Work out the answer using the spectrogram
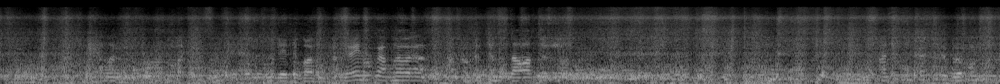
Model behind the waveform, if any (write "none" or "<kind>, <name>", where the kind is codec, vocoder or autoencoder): autoencoder, DAC-VAE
